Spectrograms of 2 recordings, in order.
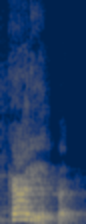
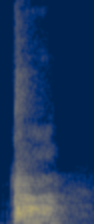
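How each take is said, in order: First: Said in the usual way. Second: "Careta." split as ca, re, ta with pauses; syllable by syllable. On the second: Shown as a demonstration. ("Careta." dividido: ca, re, ta) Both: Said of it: "a divisão é normal".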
